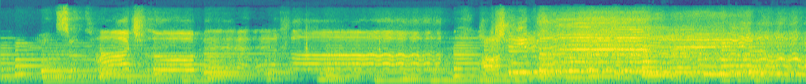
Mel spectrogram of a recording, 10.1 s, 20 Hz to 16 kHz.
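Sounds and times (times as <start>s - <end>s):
person singing with vibrato: 0.6s - 10.0s
sustained accompaniment: 5.9s - 10.0s.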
